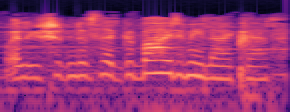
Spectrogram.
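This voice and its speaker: Woman acting a high-voiced, devoted young sweetheart. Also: fast talker, a bit bright, natural voice. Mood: playful. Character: ailing young woman, devoted, romantic, brave. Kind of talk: 1940s radio acting. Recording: muffled 1940 radio broadcast with music.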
